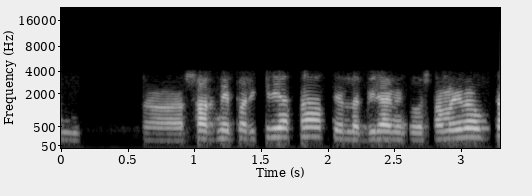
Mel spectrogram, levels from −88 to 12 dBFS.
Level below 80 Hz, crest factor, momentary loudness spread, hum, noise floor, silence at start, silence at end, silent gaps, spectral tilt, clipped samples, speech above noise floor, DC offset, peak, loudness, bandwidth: -66 dBFS; 18 dB; 9 LU; none; -59 dBFS; 0 s; 0.1 s; none; -8 dB/octave; under 0.1%; 41 dB; under 0.1%; 0 dBFS; -19 LUFS; 4.2 kHz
